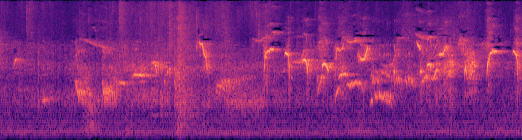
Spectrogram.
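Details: Shama singing a rich, varied string of whistled notes and short slurred phrases, rising and falling in pitch, delivered in quick bursts with brief gaps, with a steady low electrical hum underneath.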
